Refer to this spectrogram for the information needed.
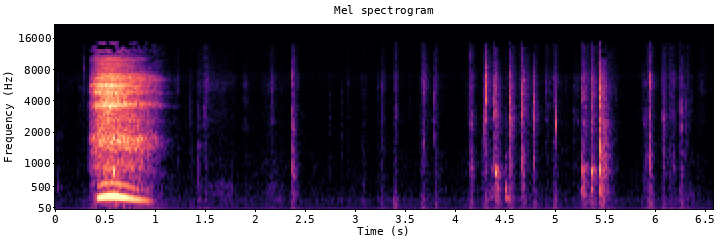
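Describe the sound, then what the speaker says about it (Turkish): A breathy sigh opens, then a computer keyboard clicks in short, irregular bursts of typing during Wolfteam gameplay, close and fairly quiet. "Ya klavye sesi geliyorsa affedin."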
